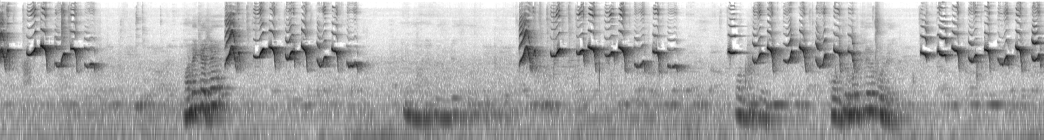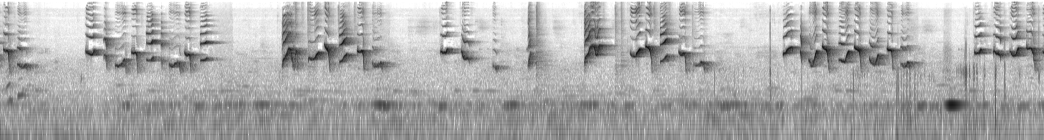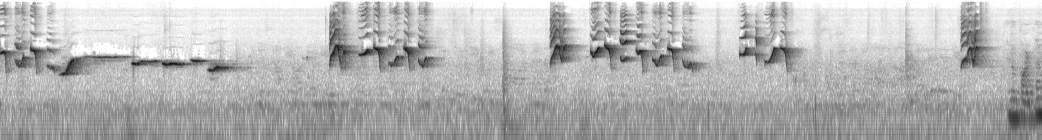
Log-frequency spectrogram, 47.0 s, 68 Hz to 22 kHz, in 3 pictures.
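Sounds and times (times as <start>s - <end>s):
cockatiel warbling and whistling: 0.0s - 1.6s, 7.8s - 10.3s, 13.8s - 16.2s, 17.0s - 19.0s, 27.4s - 29.5s, 30.1s - 33.3s, 36.2s - 37.9s, 39.6s - 43.4s, 45.7s - 46.2s.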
